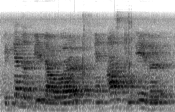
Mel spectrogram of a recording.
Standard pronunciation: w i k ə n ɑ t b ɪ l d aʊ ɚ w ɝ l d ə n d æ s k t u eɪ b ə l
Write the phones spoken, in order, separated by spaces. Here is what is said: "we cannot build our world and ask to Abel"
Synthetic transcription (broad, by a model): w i k ə n ɑ t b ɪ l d aʊ ɚ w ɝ d ə n d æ s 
